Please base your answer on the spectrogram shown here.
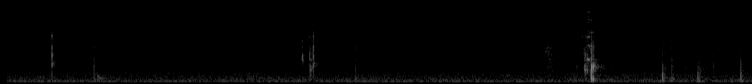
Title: hiccups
